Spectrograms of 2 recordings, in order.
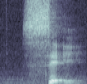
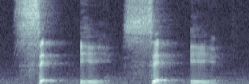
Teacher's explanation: What we're doing is we're creating some tension in our throat, and we're cutting off the sound before the T. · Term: glottal T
